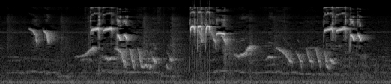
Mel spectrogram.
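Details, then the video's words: Sooty-headed bulbul in full song, mixing high, sharp two- and three-note whistled phrases with lower, quickly descending series of slurred notes, several phrases within a few seconds. "Cucak Cungkok Gacor Fighter"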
